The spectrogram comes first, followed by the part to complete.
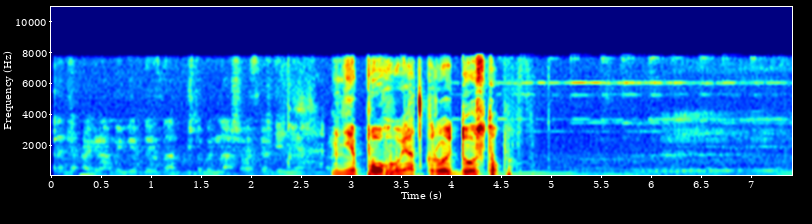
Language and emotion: Russian, angry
